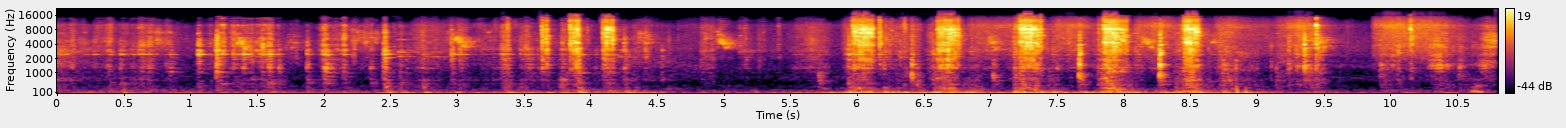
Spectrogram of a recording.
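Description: A ratchet mechanism being removed in a workshop on a rusty Ford Sierra Sapphire gives off repeated clicking, rasping and rubbing clatter, louder in the middle stretch, with brushy sweeping noise in the background.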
